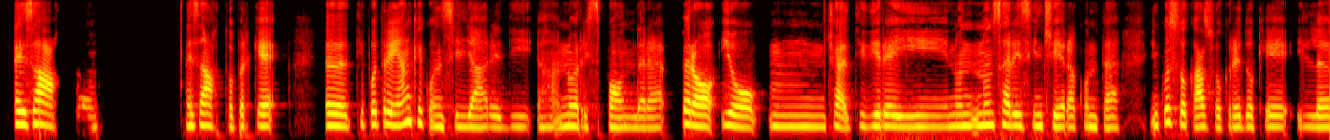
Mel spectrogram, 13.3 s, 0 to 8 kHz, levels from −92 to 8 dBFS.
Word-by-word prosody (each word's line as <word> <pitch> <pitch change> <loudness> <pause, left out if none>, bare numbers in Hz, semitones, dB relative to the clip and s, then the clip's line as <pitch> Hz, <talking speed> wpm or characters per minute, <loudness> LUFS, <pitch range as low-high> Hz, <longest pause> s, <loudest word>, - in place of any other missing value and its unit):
Esatto, 220 -5 +3 0.9
esatto 210 -2 +1
perché, 210 +2 0 0.4
uhm, 210 -2 +4
ti 240 - -10
potrei 235 -1 +2
anche 265 +3 +2
consigliare 195 -2 -2
di, 190 0 -10
uhm, 190 +1 -6
non 205 0 +2
rispondere, 185 -1 -3
però 215 -5 +6
io, 195 -5 +2
mhmm, 200 -1 -4
cioè 200 +1 -1
ti 210 - -8
direi 195 -1 0
non 210 +1 0
non 225 +1 +2
sarei 220 -2 +2
sincera 200 -2 -1
con 195 0 -4
te. 185 0 -5 0.3
In 220 - -4
questo 270 -1 +2
caso 195 -1 0
credo 195 +1 -2
che 195 +1 -4
il 195 0 -8
200 Hz, 135 wpm, -23 LUFS, 195-215 Hz, 0.9 s, però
